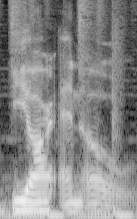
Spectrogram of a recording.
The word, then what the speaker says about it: Brno: You're in BRNO. BRNO. How do you even pronounce that?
